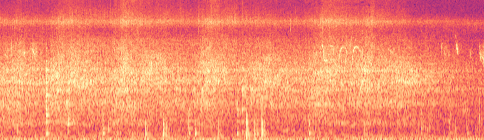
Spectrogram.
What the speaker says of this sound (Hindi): इनको भी अच्छी तरह मिक्स कर लेंगे।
